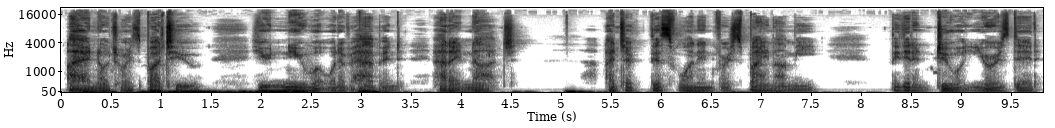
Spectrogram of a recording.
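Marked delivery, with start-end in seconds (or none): 0.1-4.5 loud angry retort. Acted. Vampire shouting at Nikolai to stop talking about her, loud and angry. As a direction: snap back hard, then shout it. Vampire defends past lover angrily.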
